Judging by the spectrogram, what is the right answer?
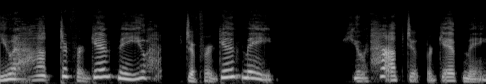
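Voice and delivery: mock crying, high, tearful, desperate pleading. Retelling Carrie's scene begging her fiance to forgive her, imitating crying and screaming. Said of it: "she's crying and screaming".

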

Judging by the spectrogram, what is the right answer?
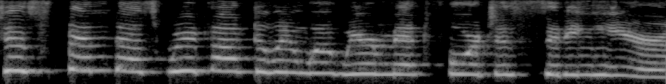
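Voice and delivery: very high, weepy, tearful, pleading voice. Describing an episode where money in a vault begs to be spent: mock crying and begging. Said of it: "it's literally like crying and begging to be spent".

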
